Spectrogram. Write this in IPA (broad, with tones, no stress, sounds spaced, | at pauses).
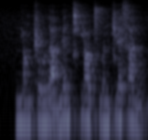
n̪ j ɑ˧˥ ŋ ʈ͡ʂ o˧˥ ʊ̯ l ä̰˨˩ n̪ ɥ ɛ˥˧ n t͡ɕʰ j ɑ˥˩ ʊ̯ t̪ʰ w ə˧˥ n t͡ɕ ɥ ɛ˥˧ s a˥˩ n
